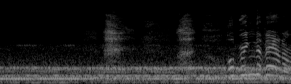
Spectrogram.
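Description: A young woman calls out urgently.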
